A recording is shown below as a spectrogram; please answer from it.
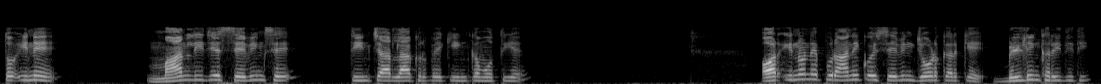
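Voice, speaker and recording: A man teaching tax law in a classroom lecture, mixing Hindi and English in a slow, emphatic way. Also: high-pitched, fairly even intonation, no echo, highs cut off.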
